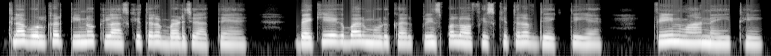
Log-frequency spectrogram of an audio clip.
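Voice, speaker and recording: A woman narrating a romance story in an even, storytelling way. Her voice is slightly high yet mellow, smooth and clean. It is recorded close and dry. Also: moderate pace, no echo.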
